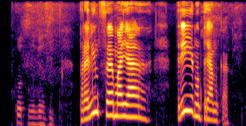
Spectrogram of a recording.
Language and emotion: Russian, positive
